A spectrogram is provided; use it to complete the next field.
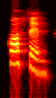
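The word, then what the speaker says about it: coffin: आप प्रोनाउंस कैसे करेंगे दिस कॉफिन ठीक है जैसे कॉफी होता है ठीक है इसी तरह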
